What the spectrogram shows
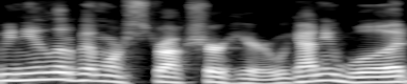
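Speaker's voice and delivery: ordinary talk, nothing marked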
